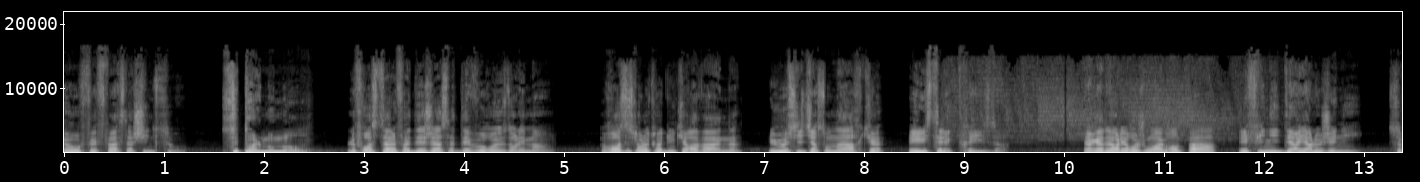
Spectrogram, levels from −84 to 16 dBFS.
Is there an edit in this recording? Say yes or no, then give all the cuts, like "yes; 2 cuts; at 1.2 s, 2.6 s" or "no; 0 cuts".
no; 0 cuts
